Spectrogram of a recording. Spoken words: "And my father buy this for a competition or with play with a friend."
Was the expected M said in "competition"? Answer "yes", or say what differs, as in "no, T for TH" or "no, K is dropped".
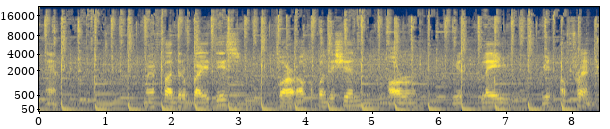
no, M is dropped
